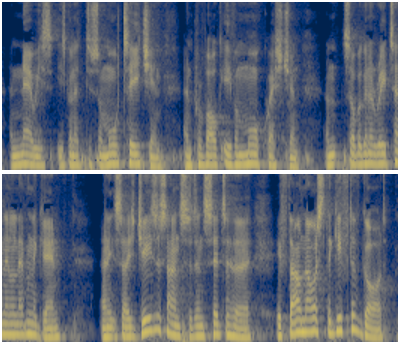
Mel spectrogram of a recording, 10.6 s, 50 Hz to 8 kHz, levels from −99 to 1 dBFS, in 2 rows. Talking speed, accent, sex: 235 wpm, British, male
